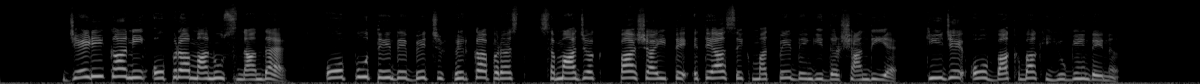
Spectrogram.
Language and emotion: Dogri, neutral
